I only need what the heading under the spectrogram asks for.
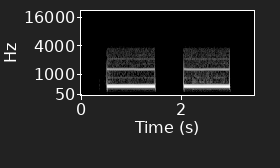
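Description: A telephone busy signal heard through a phone line when calling the speaker's mother: two steady, loud tone bursts about a second long, separated by a short silence, with no voices.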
